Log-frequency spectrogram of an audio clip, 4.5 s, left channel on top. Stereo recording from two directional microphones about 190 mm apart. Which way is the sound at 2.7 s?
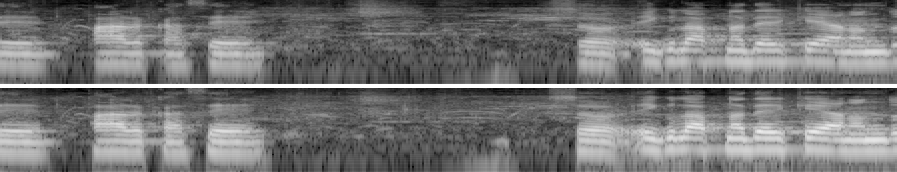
20° right (ahead or behind).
